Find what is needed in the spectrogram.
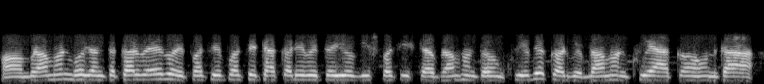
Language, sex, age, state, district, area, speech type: Maithili, female, 60+, Bihar, Darbhanga, urban, conversation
